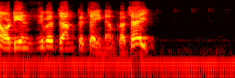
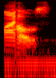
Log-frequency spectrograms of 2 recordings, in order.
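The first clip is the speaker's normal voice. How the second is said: "My house" low, both words weighted; stress on meaning words; 9 semitones lower, 4 dB quieter than usual. Shown as a demonstration. Teacher shows students which words carry meaning, stressed. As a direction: give "My" and "house" each full weight, low. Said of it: "যেখানে meaning দেবে সেখানেই জোর পড়বে".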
